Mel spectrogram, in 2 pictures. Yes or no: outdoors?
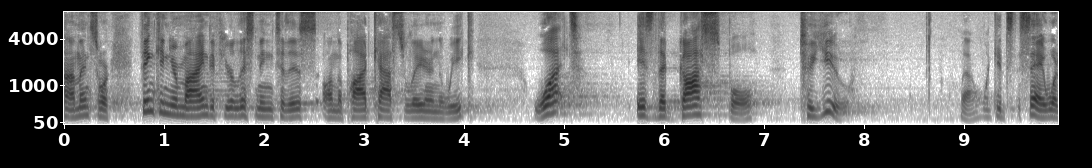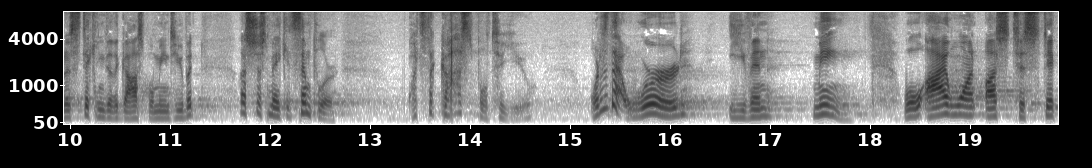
no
